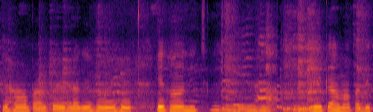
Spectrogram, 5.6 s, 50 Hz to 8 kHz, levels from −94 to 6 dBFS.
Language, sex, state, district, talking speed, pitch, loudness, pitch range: Kumaoni, female, Uttarakhand, Uttarkashi, 95 wpm, 220 Hz, -26 LUFS, 200-225 Hz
